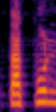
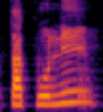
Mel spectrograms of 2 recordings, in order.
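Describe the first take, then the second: First: The word ends with the consonant n. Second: The word ends with an added i vowel. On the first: This is the basic form of the word. "Asalnya takun" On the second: A vowel is added because a vowelless letter follows. "dibaca takuni karena ketemu dal sukun"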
